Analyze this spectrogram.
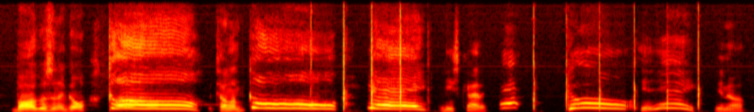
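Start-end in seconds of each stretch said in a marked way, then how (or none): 1.1-2.0 high, drawn-out goal cheer; celebrating goal. Acted. Grandpa cheering his grandson's toy soccer goal, high drawn-out celebration. 2.4-4.3 high, drawn-out goal cheer; celebrating goal. Acted. Grandpa cheering his grandson's toy soccer goal, high drawn-out celebration. 5.0-6.9 very high, small-voiced goal cheer; imitated toddler cheer. Grandpa imitating his two-year-old grandson cheering, tiny high voice.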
